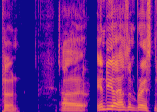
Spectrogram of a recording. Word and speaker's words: Pune: Um India's first Trump banded commercial and office development in pun.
